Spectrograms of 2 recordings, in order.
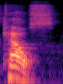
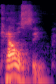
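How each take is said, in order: First: The name is said with one syllable. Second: The name is said with two syllables. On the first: The speaker calls it right. "it's Kels" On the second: The speaker calls it wrong. "their last name isn't Kelsey"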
